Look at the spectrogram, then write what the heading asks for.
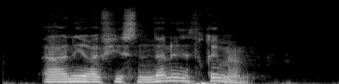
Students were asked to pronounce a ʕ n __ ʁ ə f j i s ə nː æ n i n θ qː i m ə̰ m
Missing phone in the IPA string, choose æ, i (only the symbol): i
